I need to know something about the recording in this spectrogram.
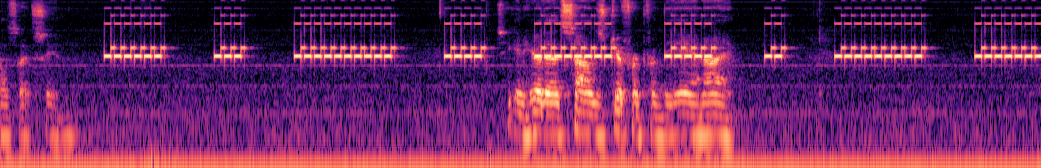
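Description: An electronic buzzer beeps in short and long tones.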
